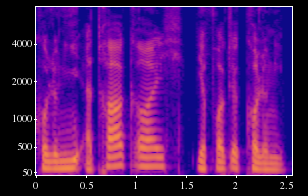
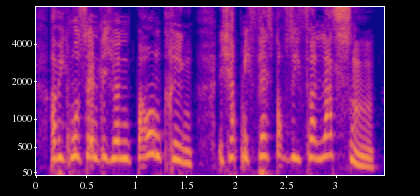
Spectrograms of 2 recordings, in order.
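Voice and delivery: high, fast, pleading; rushing the words out in despair; boy begs the old man for a tree, high and fast; desperate boy; 3 dB louder than usual. Acted. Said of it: "Vor Verzweiflung sprach ich".

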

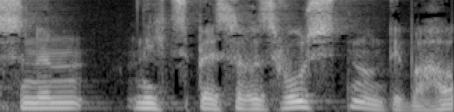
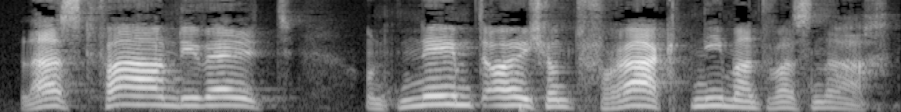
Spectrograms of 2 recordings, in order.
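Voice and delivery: loud, high, friendly persuasion; hearty fiddler; 5 semitones higher, 12 dB louder than usual. A narrator's reading. Fiddler coaxing the lovers to join the homeless band, loud and hearty. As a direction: sell the free life in the woods with gusto.

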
